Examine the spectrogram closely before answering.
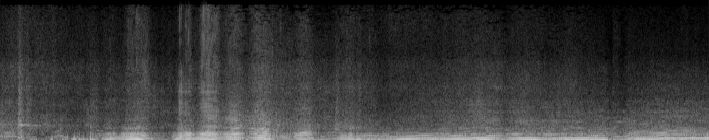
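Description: A rally car engine revs hard, rising and falling in pitch as the car approaches and passes close by.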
